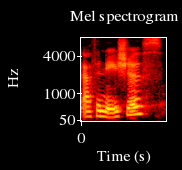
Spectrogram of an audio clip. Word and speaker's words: Athanasius: while i was editing i actually realized it's pronounced athanasius so maybe kirscher wrote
